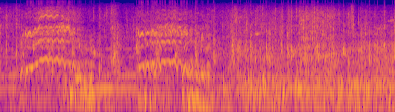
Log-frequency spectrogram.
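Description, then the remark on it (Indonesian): A horse whinnies twice with loud, wavering neighs, then hooves clop steadily as a wooden horse-drawn cart carrying a family rattles and creaks away, the clatter continuing busy to the end. “Empu Janardana berdiri termangu sambil menatap gerobak kuda yang ditunggangi Naradipa beserta keluarganya.”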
